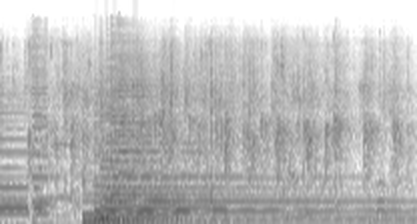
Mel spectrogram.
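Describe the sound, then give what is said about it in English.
An audience applauds in a church, a dense crackle of clapping beneath loud sustained keyboard or organ tones that carry through the whole stretch. “So let's put our hands together as we invite Pastor Nami.”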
